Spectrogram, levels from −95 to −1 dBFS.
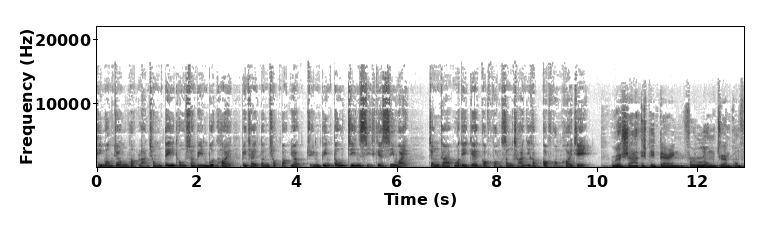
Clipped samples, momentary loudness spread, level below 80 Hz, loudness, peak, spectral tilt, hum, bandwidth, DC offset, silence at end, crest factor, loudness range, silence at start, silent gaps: under 0.1%; 9 LU; -46 dBFS; -19 LUFS; -2 dBFS; -5 dB/octave; none; 16.5 kHz; under 0.1%; 0 s; 16 dB; 5 LU; 0 s; none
